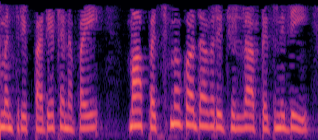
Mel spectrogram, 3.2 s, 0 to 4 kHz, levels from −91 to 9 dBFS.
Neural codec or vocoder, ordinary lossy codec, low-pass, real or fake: none; MP3, 24 kbps; 3.6 kHz; real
